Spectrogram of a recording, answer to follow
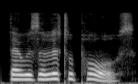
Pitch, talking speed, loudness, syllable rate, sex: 215 Hz, 215 wpm, -15 LUFS, 6.8 syllables/s, female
